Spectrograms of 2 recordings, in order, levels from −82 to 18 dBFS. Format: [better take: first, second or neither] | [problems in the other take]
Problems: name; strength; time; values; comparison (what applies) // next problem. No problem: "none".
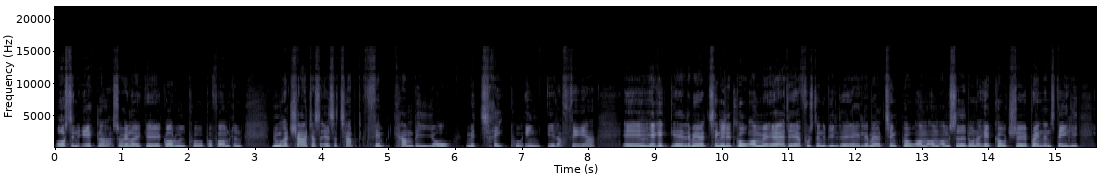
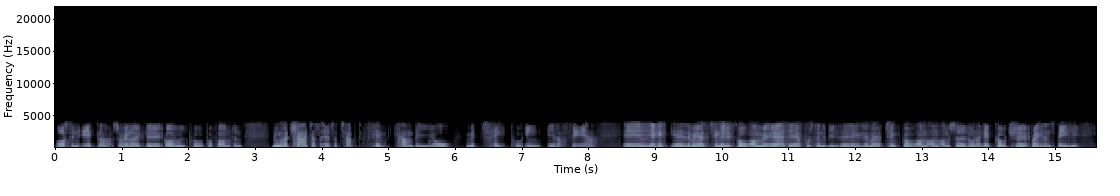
first | garbled, watery; badly; nothing above 3.5 kHz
